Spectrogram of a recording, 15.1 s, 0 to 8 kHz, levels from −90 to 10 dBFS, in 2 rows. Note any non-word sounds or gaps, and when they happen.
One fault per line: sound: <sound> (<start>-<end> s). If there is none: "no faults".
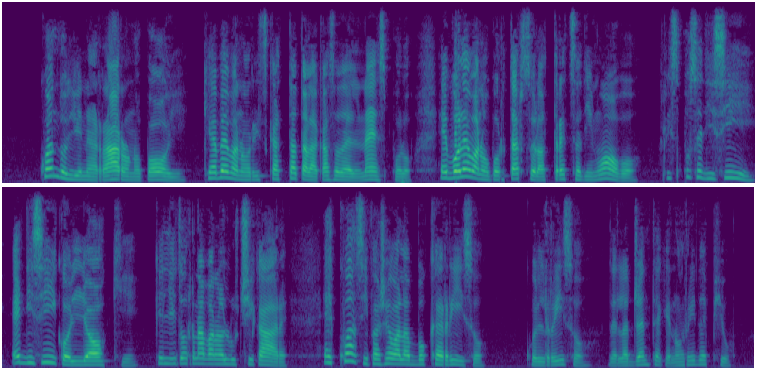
no faults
